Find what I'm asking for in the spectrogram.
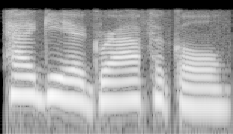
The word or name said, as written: hagiographical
